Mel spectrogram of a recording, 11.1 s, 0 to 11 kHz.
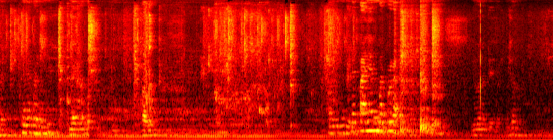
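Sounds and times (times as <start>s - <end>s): water splashing and trickling: 0.0s - 9.0s
steady low hum: 0.0s - 11.0s.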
